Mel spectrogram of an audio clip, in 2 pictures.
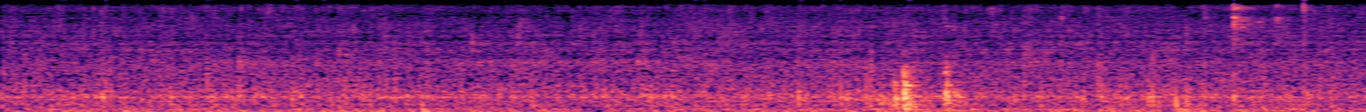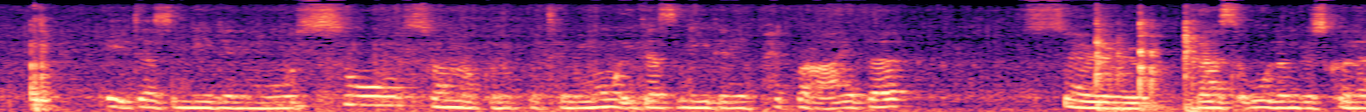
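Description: Sauce bubbles and simmers gently in a pan.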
